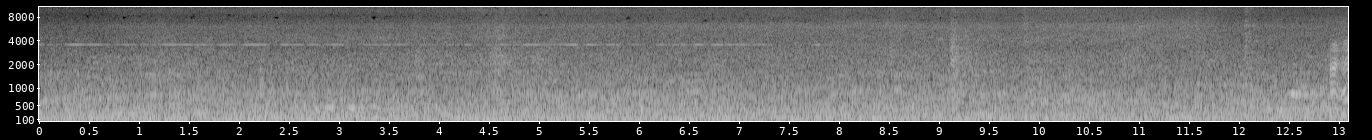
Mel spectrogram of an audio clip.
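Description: Steady background noise of a busy indoor shopping mall, with indistinct voices under a constant hum. A faint thin high tone runs through the first half.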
